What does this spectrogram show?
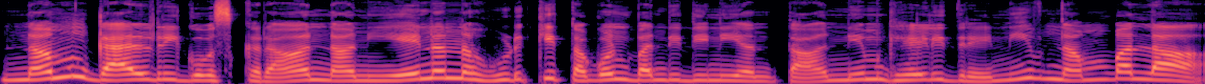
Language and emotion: Kannada, surprised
